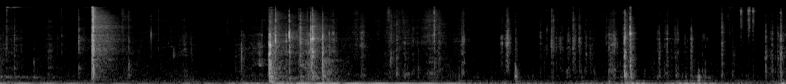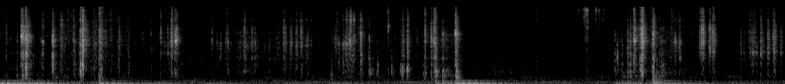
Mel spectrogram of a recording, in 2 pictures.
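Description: Hands assembling a 3D-printed plastic blast gate: irregular clicks, taps and light rattles of steel bolts and washers against the plastic body pieces as the bolts are pushed through the holes, with one sharp click about a second in.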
